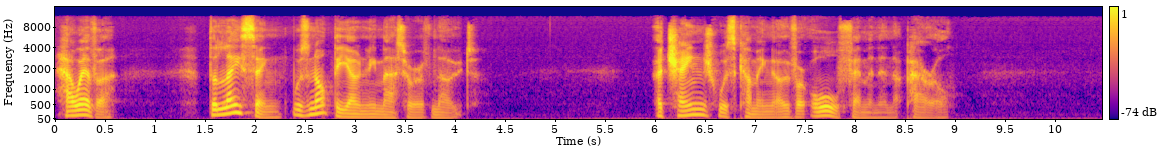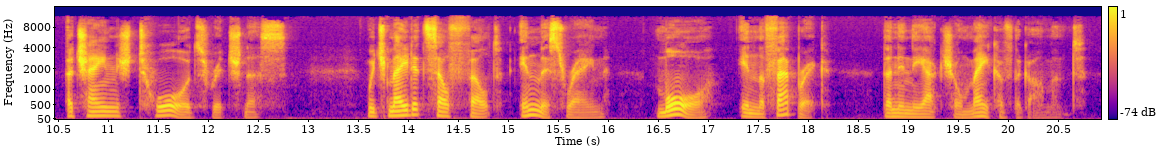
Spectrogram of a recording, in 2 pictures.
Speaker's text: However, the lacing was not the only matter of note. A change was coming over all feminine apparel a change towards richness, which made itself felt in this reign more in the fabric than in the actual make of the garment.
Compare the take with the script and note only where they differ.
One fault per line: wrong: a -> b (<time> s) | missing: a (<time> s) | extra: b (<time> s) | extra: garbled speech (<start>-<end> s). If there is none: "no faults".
no faults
